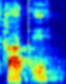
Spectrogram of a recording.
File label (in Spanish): tocar, Otomí, hombre; Percepción; INALI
